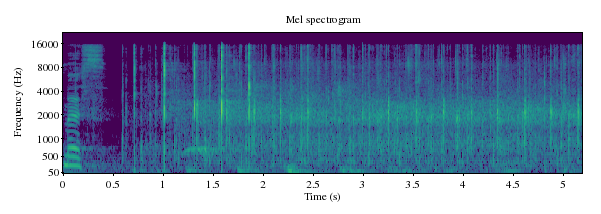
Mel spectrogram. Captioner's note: audience applauds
